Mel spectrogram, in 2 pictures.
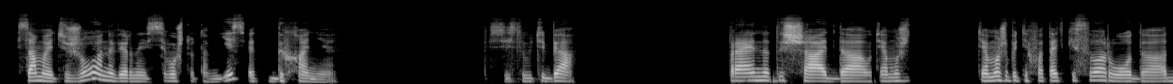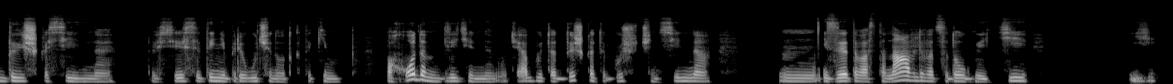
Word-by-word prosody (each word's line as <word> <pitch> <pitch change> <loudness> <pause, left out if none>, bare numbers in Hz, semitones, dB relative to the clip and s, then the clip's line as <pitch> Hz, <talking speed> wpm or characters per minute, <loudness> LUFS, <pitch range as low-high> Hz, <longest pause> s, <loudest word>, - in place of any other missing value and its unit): самое 175 -4 +4
тяжёлое, 175 - +2
наверное, 150 -6 0
из 135 - -4
всего, 160 0 0
что 140 - -3
там 135 -1 -11
есть,- 230 - +1
это 145 -1 -3
дыхание. 135 -3 -2 1.4
То - - -26
есть - - -7
если 70 - -7
у 145 - -8
тебя 155 +1 +2 1.5
Правильно 180 +1 +5
дышать, 155 -4 +8
да, 145 0 +4
у 140 - -7
тебя 155 +2 -1
может 165 +1 -2 0.7
у - - -12
тебя 170 - +4
может 190 +1 +3
быть 185 - -3
не - - -3
хватать 165 -1 0
кислорода, 150 -7 +1
одышка 155 0 +2
сильная. 135 -3 -7 0.3
То - - -18
есть, 135 - -7
если 150 0 -4
ты 145 - -4
не 155 -2 -2
приучен 145 -1 -4
вот 130 - -11
к - - -20
таким 135 -2 -11
п - - -46 0.4
походам 200 - +1
длительным, 135 -2 -8
у - - -15
тебя - - -4
будет 160 -1 -10
одышка, 195 -8 -2
ты - - -15
будешь 165 -11 -7
очень 140 -4 -6
сильно, 155 -1 -5 0.7
м, 145 -1 -6
из-за 145 +1 -1
этого 155 -3 +1
останавливаться, 150 +1 0
долго 135 -2 -4
идти. 160 +4 -5 1.0
И 165 +3 -11
150 Hz, 145 wpm, -22 LUFS, 140-165 Hz, 1.5 s, дышать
